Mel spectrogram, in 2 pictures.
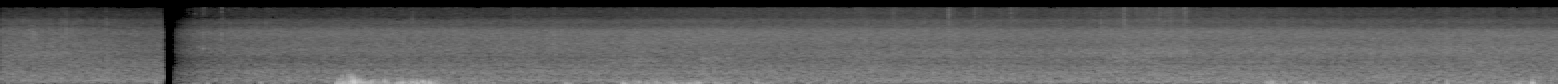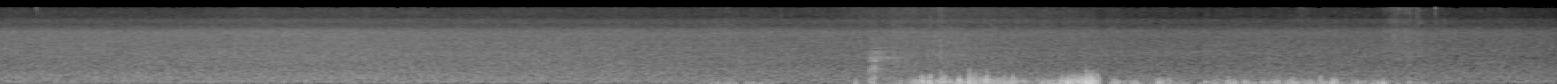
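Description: Steady rustling hiss of breeze moving through leafy saplings and brush. Low thumps of wind or handling hit the phone's microphone about three and a half seconds in and again in a cluster over the last six seconds.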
